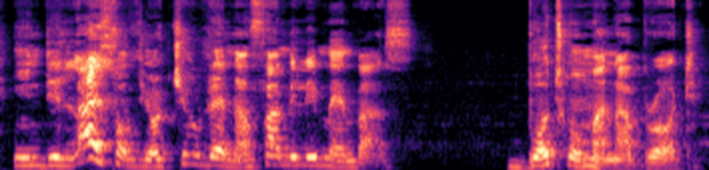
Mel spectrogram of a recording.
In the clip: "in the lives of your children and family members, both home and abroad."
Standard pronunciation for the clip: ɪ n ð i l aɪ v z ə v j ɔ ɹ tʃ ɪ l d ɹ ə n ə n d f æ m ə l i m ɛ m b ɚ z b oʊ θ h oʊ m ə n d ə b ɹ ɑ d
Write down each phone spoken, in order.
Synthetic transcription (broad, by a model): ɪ n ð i l aɪ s ə v j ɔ tʃ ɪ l d ɹ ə n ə n f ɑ m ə l i m ɛ m b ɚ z b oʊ t h oʊ m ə n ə b ɹ ɑ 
